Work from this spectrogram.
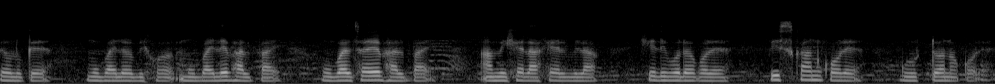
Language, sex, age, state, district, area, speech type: Assamese, female, 30-45, Assam, Udalguri, rural, spontaneous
